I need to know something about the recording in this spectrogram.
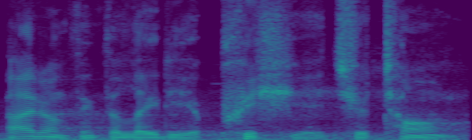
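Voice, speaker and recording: A man acting a coolly polite, composed underworld fixer in an English video game dub, speaking in a measured, understated way. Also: low-pitched, slight background noise. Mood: polite, formal. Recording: loud music under the voice.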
